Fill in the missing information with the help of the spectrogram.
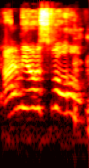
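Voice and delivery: high, slow muffled little voice; muffled sword voice. Acted. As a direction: squeak it out from inside, muffled. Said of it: "a muffled voice say".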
